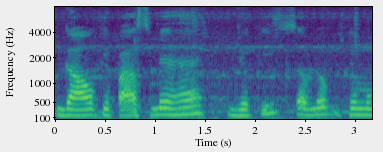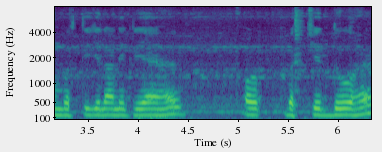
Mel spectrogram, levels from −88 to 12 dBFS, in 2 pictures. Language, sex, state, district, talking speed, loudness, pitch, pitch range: Hindi, male, Bihar, Vaishali, 160 wpm, -17 LUFS, 165 Hz, 160-175 Hz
